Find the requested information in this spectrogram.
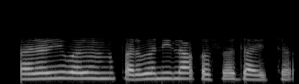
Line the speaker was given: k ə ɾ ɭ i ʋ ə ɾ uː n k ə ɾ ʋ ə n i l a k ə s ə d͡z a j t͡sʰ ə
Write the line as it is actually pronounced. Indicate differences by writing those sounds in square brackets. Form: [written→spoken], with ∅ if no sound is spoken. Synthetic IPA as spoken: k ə ɾ ɭ i ʋ ə ɾ uː n [k→p] ə ɾ ʋ ə n i l a k ə s ə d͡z a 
